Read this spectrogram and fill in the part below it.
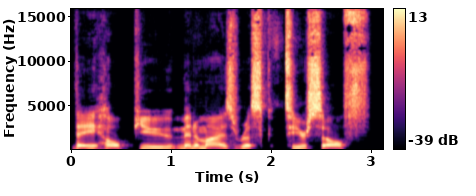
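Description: A man speaking as an interview guest, explaining in a measured, articulate way with deliberate pauses. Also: medium pitch, little pitch movement, a little mellow, smooth, no echo. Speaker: podcast guest, writer and coach.

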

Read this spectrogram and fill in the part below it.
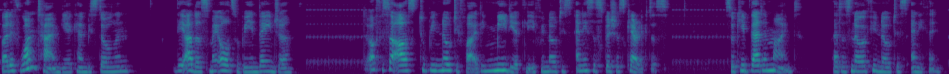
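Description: A woman voices a bossy bird second-in-command from a video game. The delivery is formal and brisk, handing out instructions over background music. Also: medium pitch, pitched below the performer's own voice, lightly acted. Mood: stern, businesslike.

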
